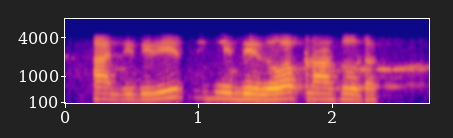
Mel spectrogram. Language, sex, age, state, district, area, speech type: Punjabi, female, 30-45, Punjab, Pathankot, rural, conversation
